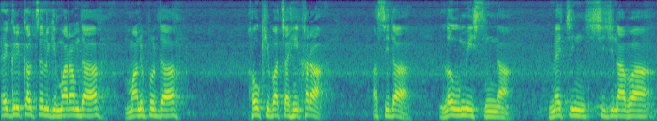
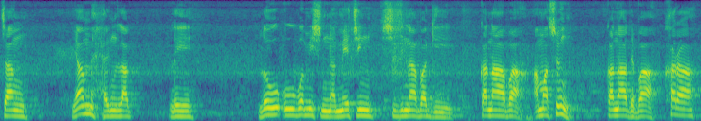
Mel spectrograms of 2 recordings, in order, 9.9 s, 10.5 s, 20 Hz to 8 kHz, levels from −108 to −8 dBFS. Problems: none marked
